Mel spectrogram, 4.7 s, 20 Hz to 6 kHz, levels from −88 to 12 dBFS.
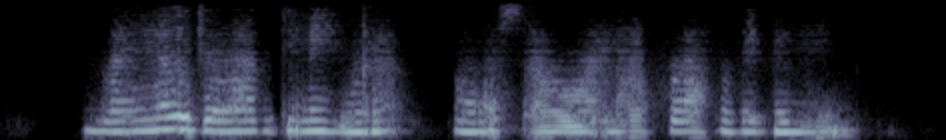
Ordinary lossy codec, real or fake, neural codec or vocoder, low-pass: MP3, 48 kbps; fake; codec, 44.1 kHz, 0.9 kbps, DAC; 5.4 kHz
